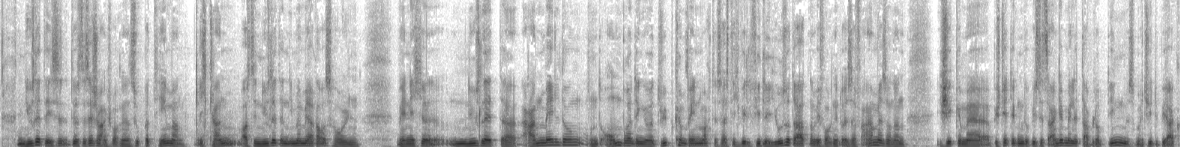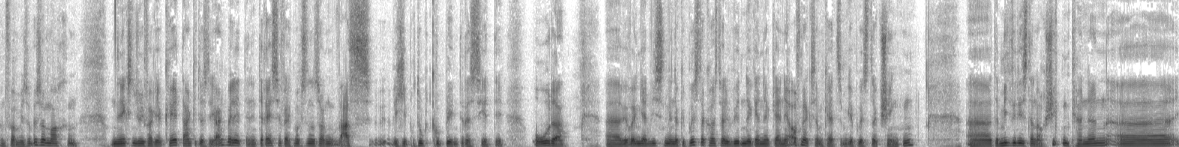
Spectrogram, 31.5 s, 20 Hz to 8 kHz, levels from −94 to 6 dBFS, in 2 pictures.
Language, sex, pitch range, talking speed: German, male, 105-120 Hz, 210 wpm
